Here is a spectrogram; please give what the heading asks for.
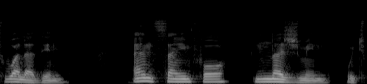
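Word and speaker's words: وَلَدٍ: was just a standard Kasra it would be waladi but because of tanwin Kasra double Kasra it's waladin and same for najmin which means star the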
